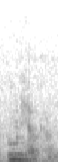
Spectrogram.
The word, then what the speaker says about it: Unhelkar: Unhelkar. No, how do you say it? Unhelkar.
